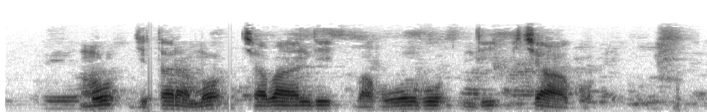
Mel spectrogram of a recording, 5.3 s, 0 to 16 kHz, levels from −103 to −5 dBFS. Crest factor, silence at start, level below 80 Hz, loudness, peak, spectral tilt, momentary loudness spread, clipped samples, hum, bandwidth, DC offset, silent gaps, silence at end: 18 dB; 0.35 s; -66 dBFS; -21 LUFS; -4 dBFS; -5.5 dB/octave; 22 LU; under 0.1%; none; 6.8 kHz; under 0.1%; none; 0.2 s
